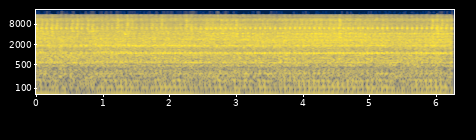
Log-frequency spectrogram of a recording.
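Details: Honda Bros 160 motorcycle, back to warranty four times with the same noise: busy idle with a loose, uneven knocking through a steady buzz; internal engine knock, cause not pinned down.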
